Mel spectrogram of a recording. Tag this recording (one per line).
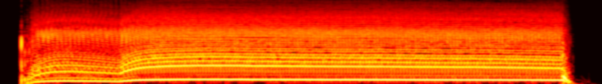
transducer
electro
